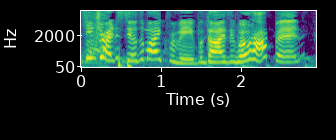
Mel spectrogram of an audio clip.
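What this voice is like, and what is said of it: Bad put-on British accent. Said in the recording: “I just switched to British ... Your accent's so bad.”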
